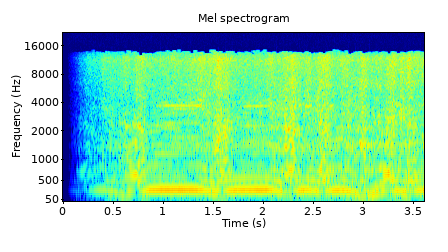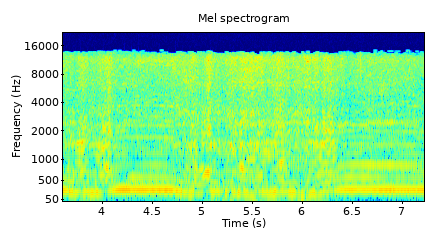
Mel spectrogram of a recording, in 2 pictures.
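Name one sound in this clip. A snowmobile engine roars and revs up and down close by.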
